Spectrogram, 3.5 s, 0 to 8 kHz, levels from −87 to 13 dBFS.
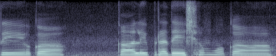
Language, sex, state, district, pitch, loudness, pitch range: Telugu, female, Andhra Pradesh, Chittoor, 230 Hz, -14 LUFS, 225-240 Hz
